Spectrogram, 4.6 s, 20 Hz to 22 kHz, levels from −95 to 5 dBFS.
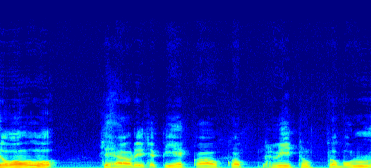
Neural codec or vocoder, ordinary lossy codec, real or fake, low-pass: codec, 44.1 kHz, 7.8 kbps, Pupu-Codec; none; fake; 19.8 kHz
